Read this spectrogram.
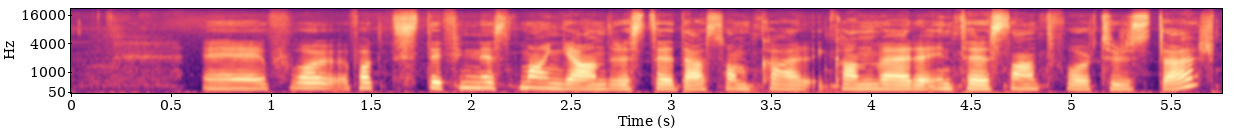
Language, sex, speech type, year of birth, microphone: Norwegian, female, spontaneous, 1983, Sennheiser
